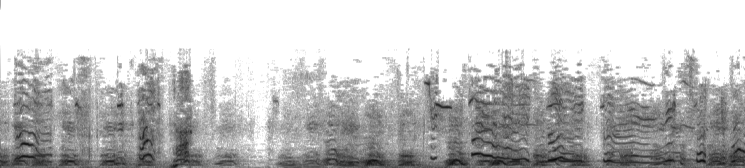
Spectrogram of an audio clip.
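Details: Excited Staffordshire Terrier dogs producing high sliding whines and yips, a short quiet gap, then a busy stretch of overlapping whining yelps and squeaks.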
